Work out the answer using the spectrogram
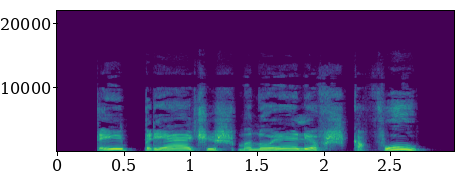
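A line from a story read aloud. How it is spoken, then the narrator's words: Yelling. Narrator (Russian): завопил он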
